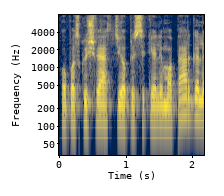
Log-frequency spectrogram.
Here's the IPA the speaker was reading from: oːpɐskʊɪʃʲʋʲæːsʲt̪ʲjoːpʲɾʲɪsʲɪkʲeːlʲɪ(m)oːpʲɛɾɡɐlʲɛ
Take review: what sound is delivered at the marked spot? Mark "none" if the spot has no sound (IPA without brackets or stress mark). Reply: m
